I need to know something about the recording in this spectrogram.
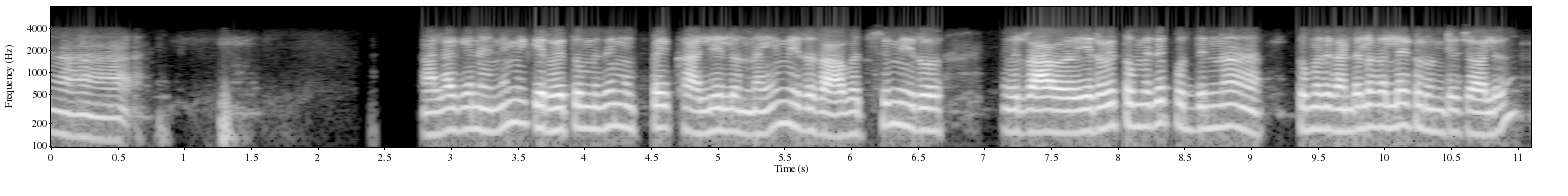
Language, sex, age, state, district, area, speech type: Telugu, male, 18-30, Andhra Pradesh, West Godavari, rural, conversation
